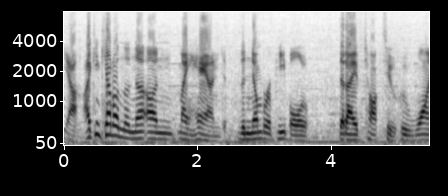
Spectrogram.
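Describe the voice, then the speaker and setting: Noticeable background noise sits under the voice. The man speaks at a medium pitch. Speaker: video game streamer. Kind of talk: gameplay commentary while live streaming. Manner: halting, stutters when concentrating; casual, self-deprecating asides.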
